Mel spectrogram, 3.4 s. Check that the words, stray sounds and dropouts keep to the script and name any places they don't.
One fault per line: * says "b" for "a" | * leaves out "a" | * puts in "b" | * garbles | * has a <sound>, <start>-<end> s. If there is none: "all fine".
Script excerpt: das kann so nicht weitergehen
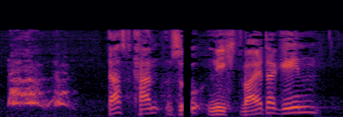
* has a bark, 0.1-0.8 s
* has a dropout, 1.8-1.9 s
